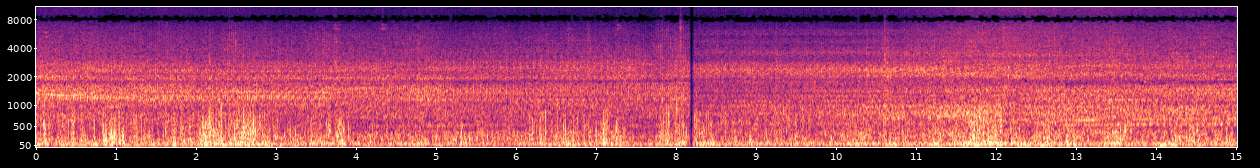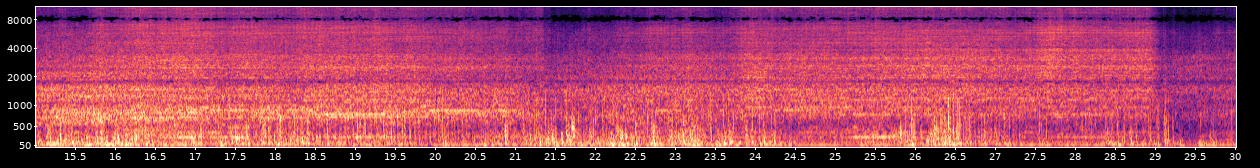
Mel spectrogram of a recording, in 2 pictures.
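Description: New Holland TT75 tractor's diesel engine running steadily under load, pulling a three-disc plough through dry soil.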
